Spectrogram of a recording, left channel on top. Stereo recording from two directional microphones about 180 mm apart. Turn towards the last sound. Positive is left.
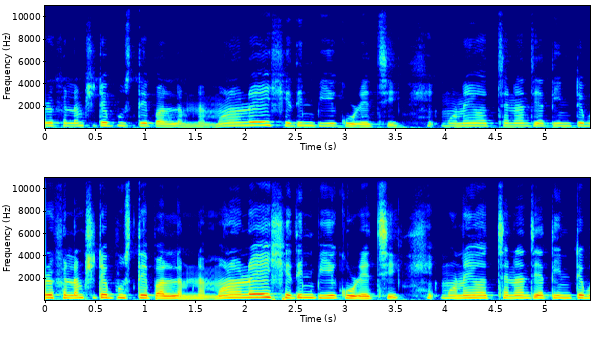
turn(degrees=-35)  # may be behind; listen again after turning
